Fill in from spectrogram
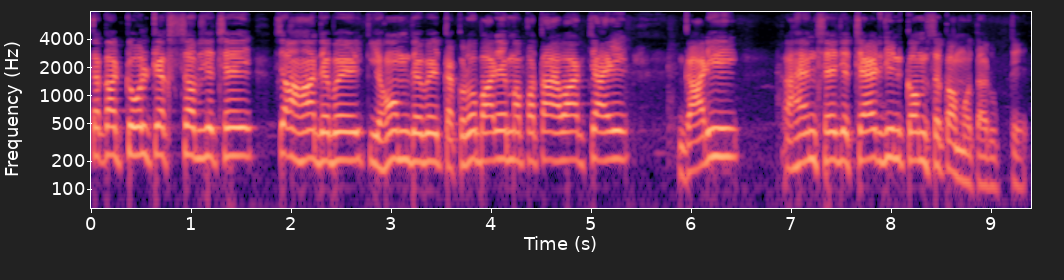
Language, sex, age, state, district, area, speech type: Maithili, male, 45-60, Bihar, Darbhanga, rural, spontaneous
